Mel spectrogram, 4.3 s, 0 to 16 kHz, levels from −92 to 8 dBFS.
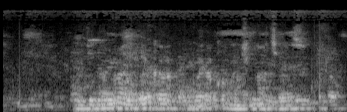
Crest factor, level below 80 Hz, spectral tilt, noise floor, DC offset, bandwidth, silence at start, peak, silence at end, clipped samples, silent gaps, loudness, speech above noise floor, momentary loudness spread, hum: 16 dB; -46 dBFS; -8 dB/octave; -42 dBFS; under 0.1%; 11.5 kHz; 0.2 s; -4 dBFS; 0 s; under 0.1%; none; -21 LUFS; 22 dB; 15 LU; none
